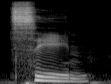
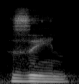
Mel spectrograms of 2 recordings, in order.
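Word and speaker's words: zehn: So hence pronunciation is to so and number 10 is sane and not zane.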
